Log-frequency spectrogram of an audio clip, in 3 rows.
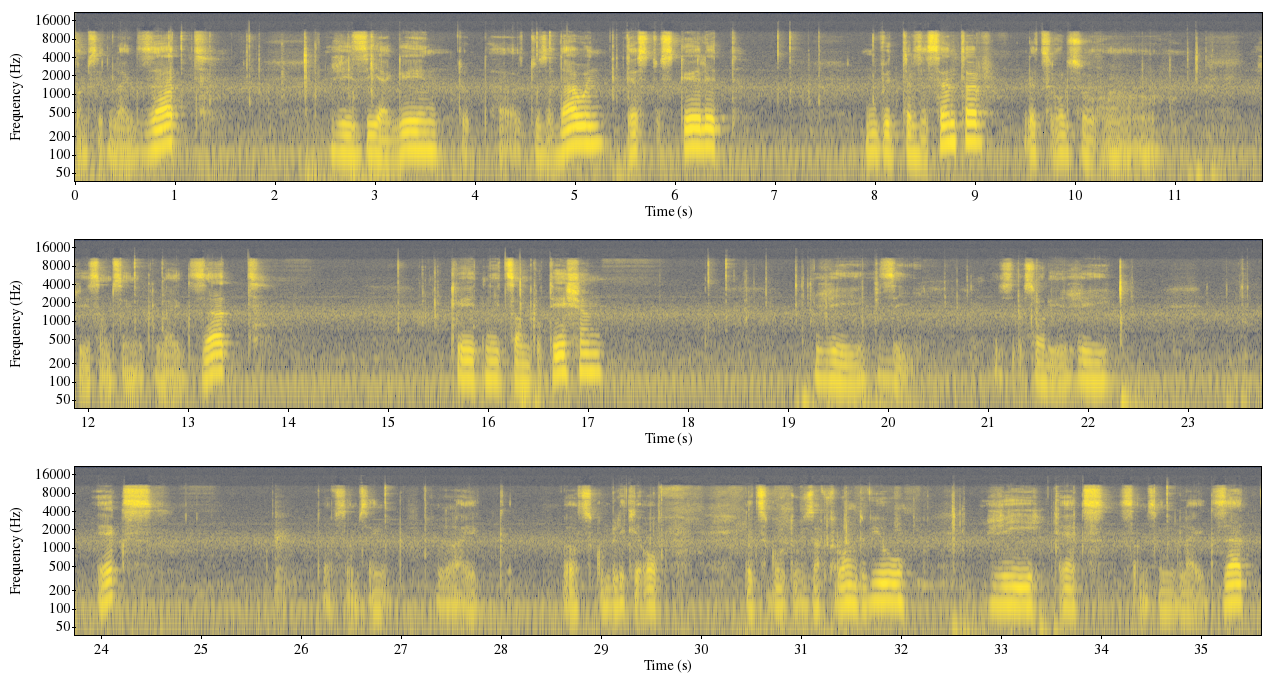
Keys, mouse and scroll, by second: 1.3-2.3 middle drag, 2.3 g, 5.4 s, 7.4-11.2 middle drag, 11.2 g, 12.7-16.3 middle drag, 16.3 r, 19.2 g, 22.3 g, 27.3-31.3 middle drag, 31.3 KP_1, 32.5 g.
